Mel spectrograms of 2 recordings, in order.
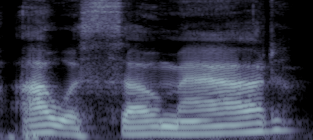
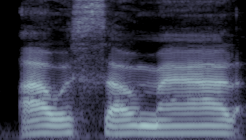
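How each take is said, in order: First: Sigh, then "I was so mad" slowly; weary sigh. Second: Said in the usual way. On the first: Real, not acted. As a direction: exhale first, let it drag out.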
